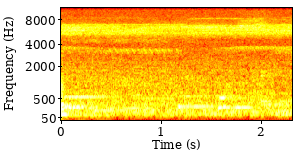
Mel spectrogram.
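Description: Steady high-pitched chorus of night insects.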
